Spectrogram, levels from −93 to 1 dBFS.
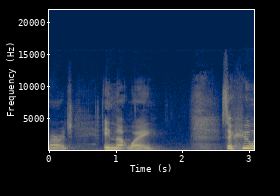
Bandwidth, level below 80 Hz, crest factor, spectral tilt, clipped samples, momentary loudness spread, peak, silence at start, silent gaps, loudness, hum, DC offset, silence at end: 12 kHz; -80 dBFS; 18 dB; -4 dB/octave; under 0.1%; 17 LU; -12 dBFS; 0 s; none; -30 LUFS; none; under 0.1%; 0 s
